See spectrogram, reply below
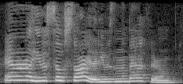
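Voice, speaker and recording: A woman's voice: sits high, very animated, fast, slight background noise. A woman in casual chat who tells stories, leaning on the filler "like". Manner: storytelling, many "like" fillers.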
